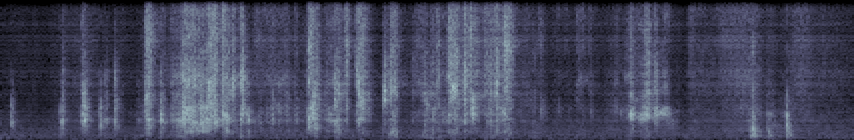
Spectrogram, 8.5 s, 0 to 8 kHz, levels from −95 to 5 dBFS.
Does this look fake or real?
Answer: fake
